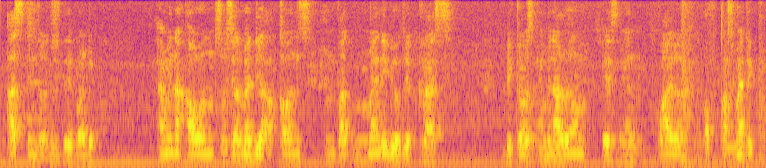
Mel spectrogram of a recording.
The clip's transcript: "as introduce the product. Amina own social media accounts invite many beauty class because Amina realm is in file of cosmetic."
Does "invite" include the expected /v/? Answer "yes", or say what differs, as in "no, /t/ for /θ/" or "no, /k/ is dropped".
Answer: no, /f/ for /v/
